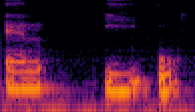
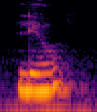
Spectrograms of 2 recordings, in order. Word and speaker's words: liu: Tetapi kalau kalian sadari ini kita bacanya bukan Liu tetapi Leo.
